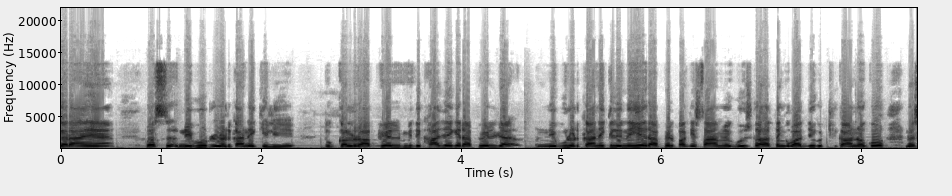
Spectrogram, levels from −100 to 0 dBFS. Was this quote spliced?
no; 0 cuts

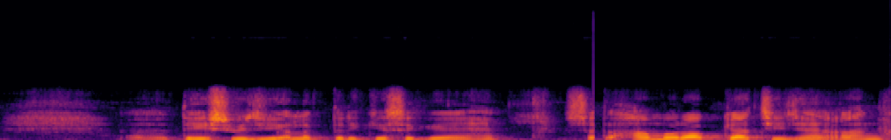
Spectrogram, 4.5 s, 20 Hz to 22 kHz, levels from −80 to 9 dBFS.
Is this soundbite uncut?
no; 1 cut; at 2.8 s

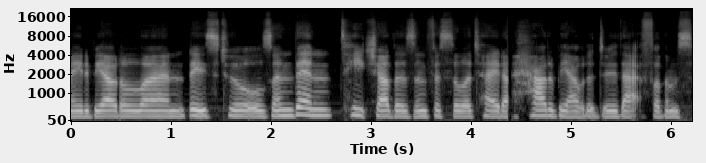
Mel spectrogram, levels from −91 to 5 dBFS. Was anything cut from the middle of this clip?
yes; 3 cuts; at 1.1 s, 2.7 s, 4.4 s

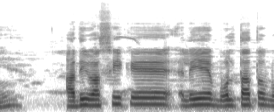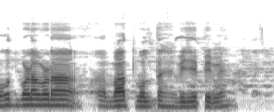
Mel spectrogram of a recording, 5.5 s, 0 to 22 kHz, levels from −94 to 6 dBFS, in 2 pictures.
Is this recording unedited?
yes; 0 cuts

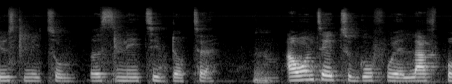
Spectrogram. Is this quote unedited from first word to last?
no; 1 cut; at 2.7 s

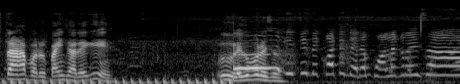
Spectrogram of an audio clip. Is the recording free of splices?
no; 1 cut; at 2.3 s

